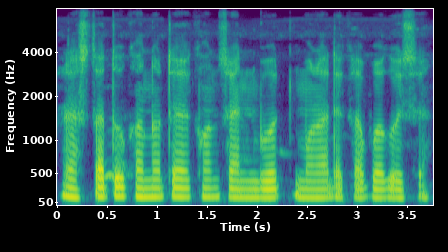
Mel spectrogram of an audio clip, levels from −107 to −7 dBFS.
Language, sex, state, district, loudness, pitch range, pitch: Assamese, male, Assam, Sonitpur, -20 LUFS, 125-140 Hz, 135 Hz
